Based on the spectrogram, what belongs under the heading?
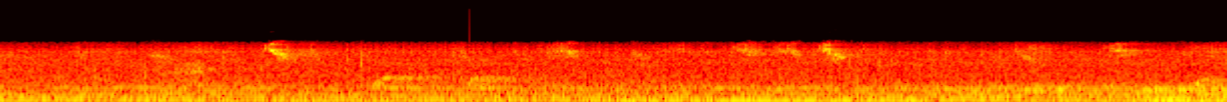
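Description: Small birds chirping: a handful of short, high chirps spread through, over a steady low background.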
